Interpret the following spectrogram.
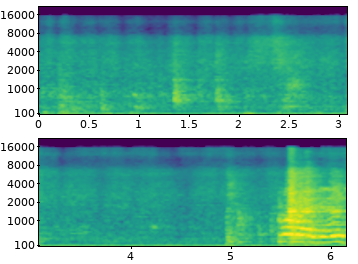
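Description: Quiet handling noises from painting tools, with faint rubbing and a few soft knocks, as paint is picked up on a sponge. A man starts talking near the end.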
